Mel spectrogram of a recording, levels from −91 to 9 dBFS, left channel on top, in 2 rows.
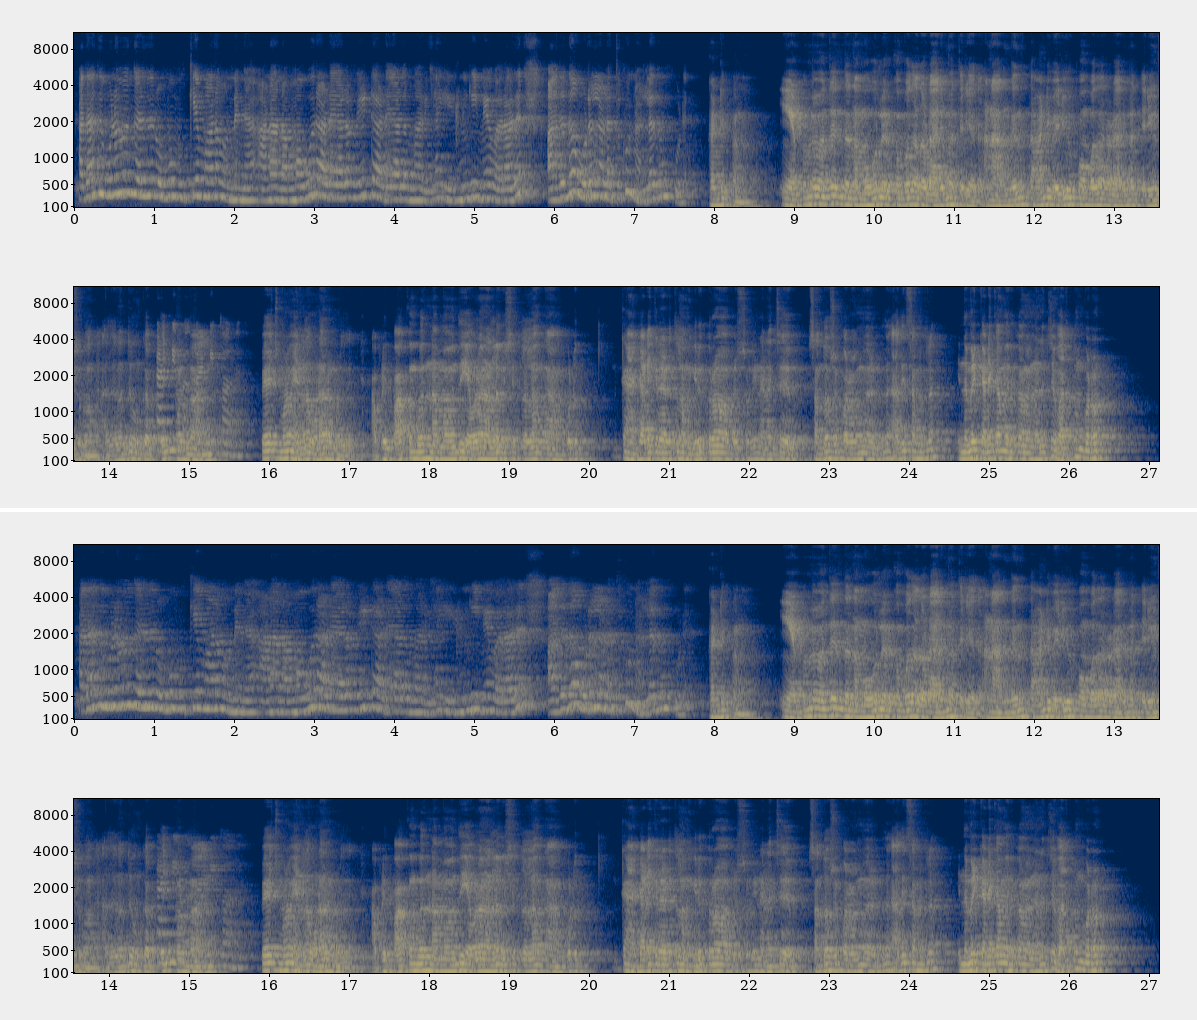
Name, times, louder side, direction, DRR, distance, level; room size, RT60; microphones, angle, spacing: voice 1, 0.1-7.7 14.6-15.7, left 2 dB, 50° left, 2 dB, 0.5 m, -31 dB
voice 2, 7.9-8.4 8.8-15.3 15.9-19.9 20.4-24.3 24.6-26.4, equal, 10° left, 1 dB, 0.6 m, -24 dB
5.6 x 2.7 x 3.2 m, 1.0 s
head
